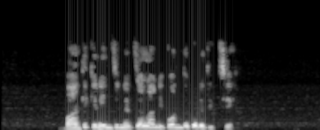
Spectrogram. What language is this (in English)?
Bangla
